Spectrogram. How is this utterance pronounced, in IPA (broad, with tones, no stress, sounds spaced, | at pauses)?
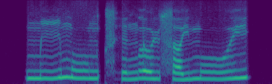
m iː˨˥ m uː˨ ŋ t͡sʰ ɪ˨˥ ŋ l ɵ˧ ɥ s ɐ˨˥ j m uː˨˥ j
